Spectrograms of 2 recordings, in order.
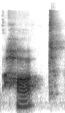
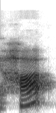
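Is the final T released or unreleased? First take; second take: released; unreleased. First: The final T is released with a puff of air. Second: The final T is held without any release. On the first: The speaker calls it wrong. "releasing the T, letting the air come out" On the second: The speaker calls it right. "I say hot. I go up to make the T"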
